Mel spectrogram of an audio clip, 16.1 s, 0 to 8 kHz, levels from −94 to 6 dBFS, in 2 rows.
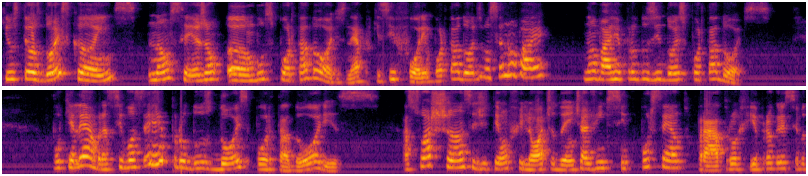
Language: Portuguese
